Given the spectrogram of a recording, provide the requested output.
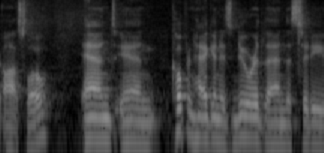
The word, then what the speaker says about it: Copenhagen: So we flew to Helsinki, and then I flew to Copenhagen, København, something like that in Danish. I won't tell you how everyone pronounces stuff, but the Danes have to swallow everything.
